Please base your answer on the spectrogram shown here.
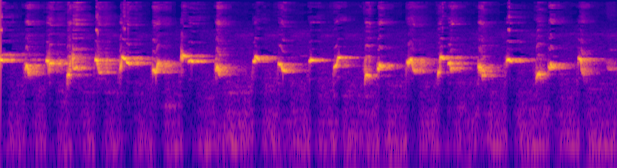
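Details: Singing tame yellow-vented bulbul: an unbroken stream of lively chirped notes, each sliding down in pitch, delivered about three or four per second throughout, with a low background hum.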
